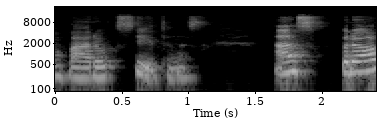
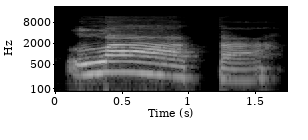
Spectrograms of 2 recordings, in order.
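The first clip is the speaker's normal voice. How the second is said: "lata" with LA loud and drawn out; stress on the first syllable; 6 dB louder than usual. Shown as a demonstration. Teacher showing pupils the stressed syllable, LA hit hard in "lata". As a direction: punch and stretch the "la" of "lata". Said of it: "O lá é o mais forte".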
